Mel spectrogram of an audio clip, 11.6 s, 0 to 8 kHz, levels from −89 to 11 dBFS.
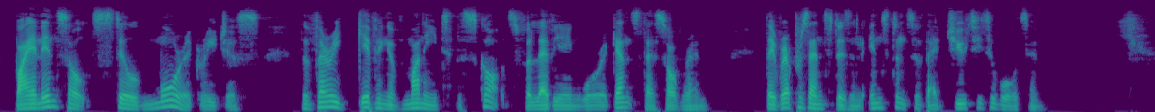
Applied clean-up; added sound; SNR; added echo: none; none; none; none.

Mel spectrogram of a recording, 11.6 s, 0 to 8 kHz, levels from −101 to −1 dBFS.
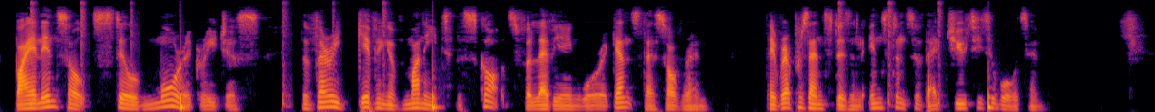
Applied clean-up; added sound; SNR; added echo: neural mask model RNNoise.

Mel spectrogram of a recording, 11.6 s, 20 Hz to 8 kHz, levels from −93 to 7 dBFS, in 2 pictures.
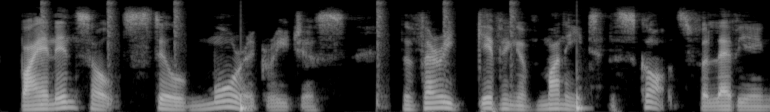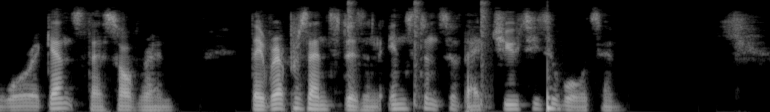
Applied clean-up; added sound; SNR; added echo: none; Hi-hat; 9 dB; none.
